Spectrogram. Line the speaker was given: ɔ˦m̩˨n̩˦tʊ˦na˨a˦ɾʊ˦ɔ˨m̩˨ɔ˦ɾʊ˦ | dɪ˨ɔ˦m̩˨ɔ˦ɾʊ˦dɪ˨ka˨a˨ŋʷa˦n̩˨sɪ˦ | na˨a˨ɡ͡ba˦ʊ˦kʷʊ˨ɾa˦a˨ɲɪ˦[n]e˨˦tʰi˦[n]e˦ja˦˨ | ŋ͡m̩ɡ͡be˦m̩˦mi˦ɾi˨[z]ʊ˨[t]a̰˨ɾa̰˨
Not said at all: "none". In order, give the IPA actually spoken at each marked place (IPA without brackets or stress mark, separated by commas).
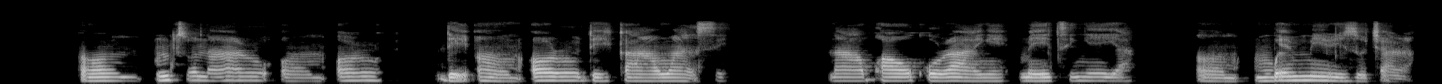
m, ɲ, z, t͡ʃ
